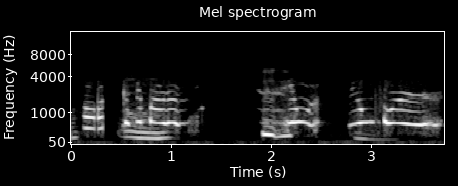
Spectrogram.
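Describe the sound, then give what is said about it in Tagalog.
A person cries tears of joy in wavering, high-pitched wails and whimpers, three emotional bursts separated by short pauses, fairly loud with no other sounds around. “Iiyak yata siya. Umiiyak na siya. Tears of joy yan.”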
